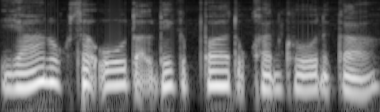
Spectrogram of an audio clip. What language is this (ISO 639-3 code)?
grt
